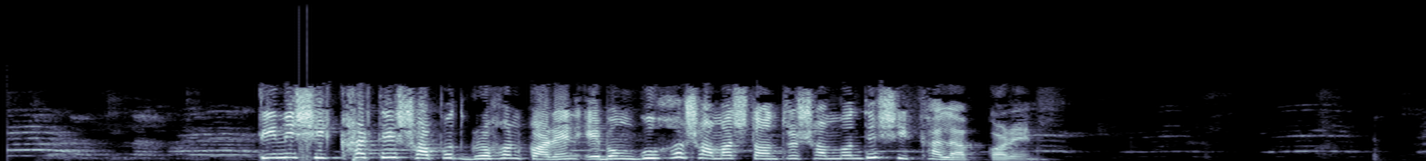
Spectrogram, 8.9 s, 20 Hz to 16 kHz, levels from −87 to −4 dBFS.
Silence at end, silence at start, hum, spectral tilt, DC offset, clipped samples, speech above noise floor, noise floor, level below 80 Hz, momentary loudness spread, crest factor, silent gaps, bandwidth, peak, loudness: 2.45 s; 0.05 s; none; -1 dB/octave; under 0.1%; under 0.1%; 52 dB; -66 dBFS; -62 dBFS; 17 LU; 16 dB; none; 8 kHz; 0 dBFS; -12 LUFS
